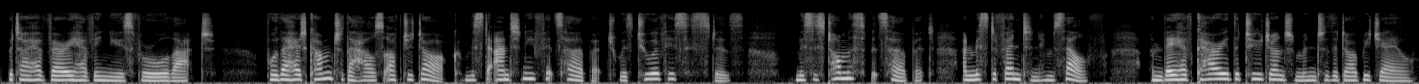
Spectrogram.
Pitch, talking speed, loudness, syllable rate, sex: 205 Hz, 185 wpm, -20 LUFS, 5.1 syllables/s, female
